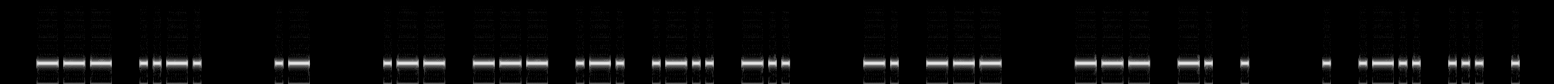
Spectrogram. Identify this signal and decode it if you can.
Morse code, heard as a keyed tone, about 18 wpm, spaced as for 15 wpm, 1000 Hz. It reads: OF A WORLD NO ONE ELSE
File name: qotdfiles / 15wpm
